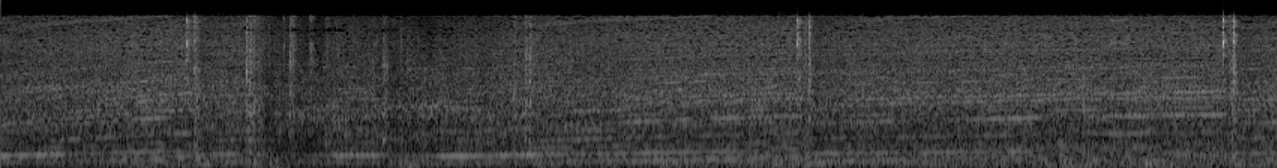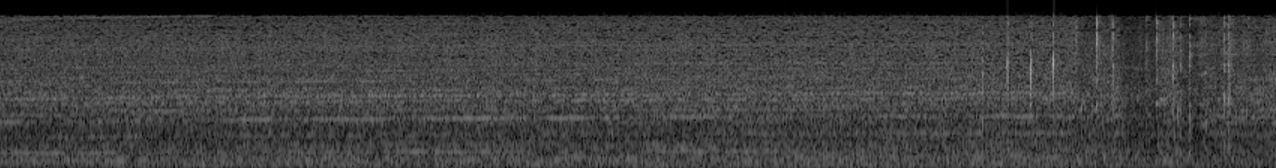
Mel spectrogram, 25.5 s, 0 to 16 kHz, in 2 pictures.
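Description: A race car engine in Gran Turismo 7, droning steadily with its pitch sliding up and down through gear changes, loud and continuous with brief clicks early on.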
